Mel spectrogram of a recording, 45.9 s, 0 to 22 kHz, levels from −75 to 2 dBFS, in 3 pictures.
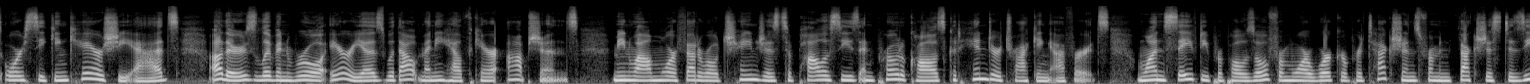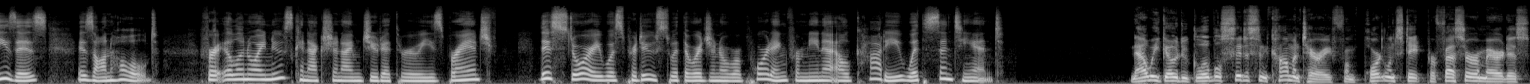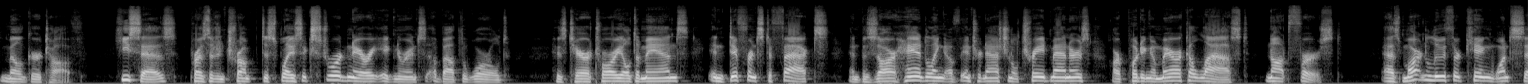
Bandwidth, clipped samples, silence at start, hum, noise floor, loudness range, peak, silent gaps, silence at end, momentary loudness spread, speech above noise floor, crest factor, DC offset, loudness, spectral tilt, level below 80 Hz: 16 kHz; under 0.1%; 0.05 s; none; -58 dBFS; 2 LU; -2 dBFS; none; 0 s; 7 LU; 42 dB; 14 dB; 0.5%; -16 LUFS; -5 dB/octave; -46 dBFS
